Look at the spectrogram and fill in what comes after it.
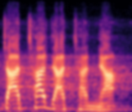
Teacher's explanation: അണ്ണാക്കിൽ വ്യഞ്ജിപ്പിക്കുന്നത് അണ്ണാക്കിന് താലെന്നറിയും താലവ്യം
